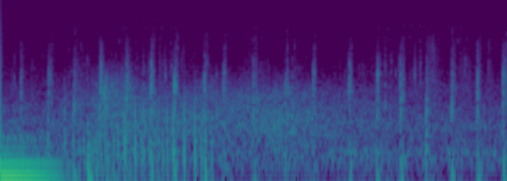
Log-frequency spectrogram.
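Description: Quick footsteps crunch on dry dirt.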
